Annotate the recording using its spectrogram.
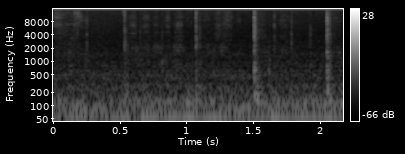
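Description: Faint taps and scratches of a stylus writing on a pen tablet, with a few sharp ticks about half a second apart over a low steady hum.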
